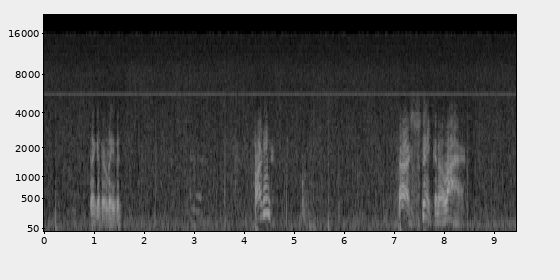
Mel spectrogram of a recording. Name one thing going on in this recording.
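A man speaks in short phrases nearby.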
